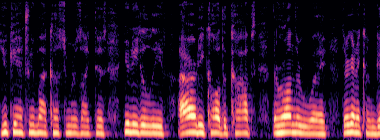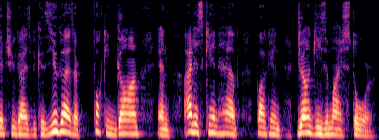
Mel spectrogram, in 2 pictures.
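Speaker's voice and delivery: high, insistent angry manager rant; imitated yelling. Manager kicks junkies out of his store, imitated angry yell. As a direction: rant it high and fast-building, throwing someone out. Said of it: "he comes in yelling".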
